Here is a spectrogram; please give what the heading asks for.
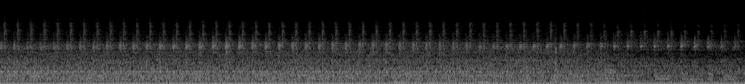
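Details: Hyundai Accent II idling with a quick, even light ticking of about two to three clicks a second over a steady idle: noisy hydraulic lifters.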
